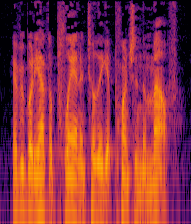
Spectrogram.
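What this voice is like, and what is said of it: Poor Mike Tyson impression. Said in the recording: “my terrible impersonation ... Mike Tyson”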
